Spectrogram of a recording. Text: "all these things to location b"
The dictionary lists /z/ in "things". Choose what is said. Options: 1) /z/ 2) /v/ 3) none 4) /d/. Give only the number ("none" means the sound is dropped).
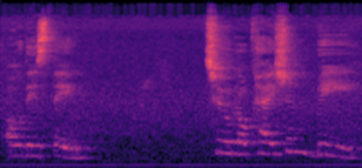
3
